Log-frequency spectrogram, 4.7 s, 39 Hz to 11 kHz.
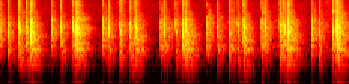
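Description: Very long blue nails tap a medium square white cardboard nail polish gift box, held upright, with a round plastic window showing the nail polish bottles. About 22 quick, hollow thunks come in irregular clusters, each dying away fast with a mid-pitched body.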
